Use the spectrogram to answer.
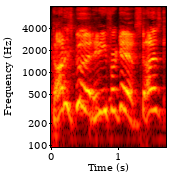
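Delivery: high-pitched imitation of a helpless priest; mock praying exorcist. Priest with nothing else to say mid-exorcism, mock pleading. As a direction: chant it as a useless, pleading exorcist. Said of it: "He's just like".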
